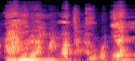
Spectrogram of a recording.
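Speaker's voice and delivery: high, loud hammed-up thanksgiving with laughter; mock relief. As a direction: comically overdo the gleeful relief. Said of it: "Bukan gitu". (pura-pura girang, lantang dan tinggi)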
